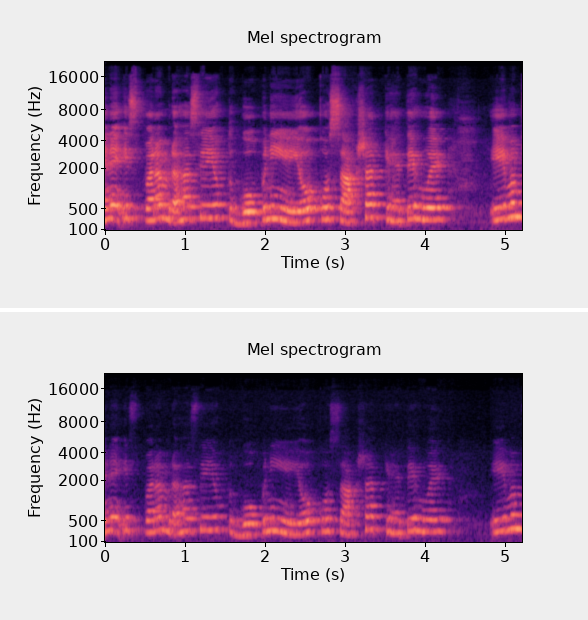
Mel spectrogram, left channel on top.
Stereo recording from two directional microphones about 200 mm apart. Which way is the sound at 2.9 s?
10° left (ahead or behind).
